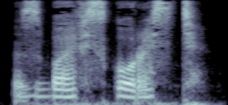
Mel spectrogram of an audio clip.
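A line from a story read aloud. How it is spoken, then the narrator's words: Through gritted teeth. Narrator (Russian): процедил Ром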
